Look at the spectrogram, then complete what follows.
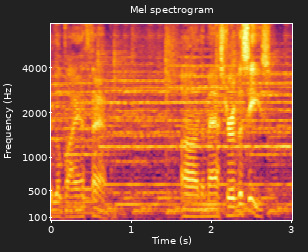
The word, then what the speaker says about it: Leviathan: attacked by Leviathan, and I know they spell it Leviatan, but it's actually Leviathan, the master of the seas.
